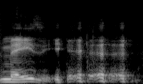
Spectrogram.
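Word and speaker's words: Maisie: Mazy I just said Mazy then correct it rain because mazy's the actor or Maisy no it's Maisy is is that that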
